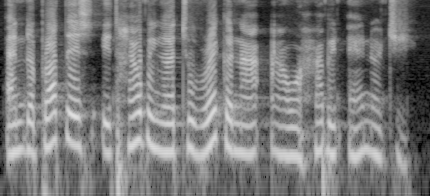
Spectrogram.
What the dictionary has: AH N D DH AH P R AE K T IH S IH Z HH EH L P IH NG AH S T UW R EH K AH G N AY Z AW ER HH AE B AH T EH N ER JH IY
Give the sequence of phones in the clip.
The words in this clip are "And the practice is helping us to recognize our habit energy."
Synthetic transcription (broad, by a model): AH N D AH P R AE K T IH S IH S HH EH L P IH NG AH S T UW R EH K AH N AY AW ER HH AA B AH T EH N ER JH IY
